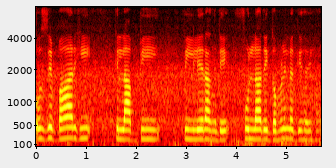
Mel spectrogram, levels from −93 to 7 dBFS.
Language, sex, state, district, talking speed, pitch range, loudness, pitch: Punjabi, female, Delhi, New Delhi, 145 wpm, 195-215 Hz, -18 LUFS, 205 Hz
